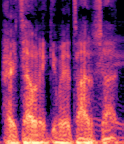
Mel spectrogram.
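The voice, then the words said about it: Imitates another person's voice. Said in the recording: “this is my impersonation of Nyla Rose asking for a title shot.”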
